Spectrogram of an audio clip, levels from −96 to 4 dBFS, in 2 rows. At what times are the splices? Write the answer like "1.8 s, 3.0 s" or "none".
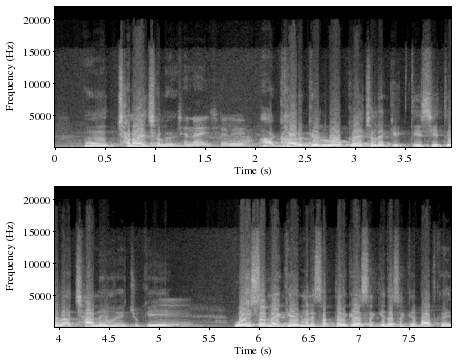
none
